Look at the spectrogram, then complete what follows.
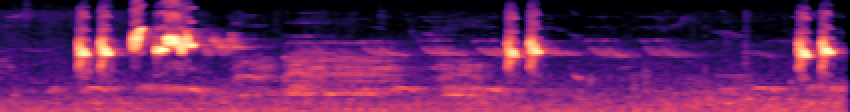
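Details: Red-whiskered bulbul giving a short wild-style song, delivered fast: two quick bursts of bright, warbled whistles, then isolated two-note phrases about every two seconds, over faint low background chatter.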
